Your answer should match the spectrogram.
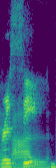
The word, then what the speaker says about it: receipt: Receipt, the P is silent.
